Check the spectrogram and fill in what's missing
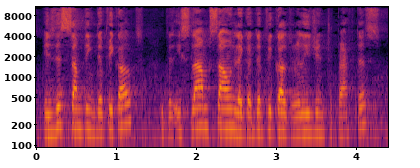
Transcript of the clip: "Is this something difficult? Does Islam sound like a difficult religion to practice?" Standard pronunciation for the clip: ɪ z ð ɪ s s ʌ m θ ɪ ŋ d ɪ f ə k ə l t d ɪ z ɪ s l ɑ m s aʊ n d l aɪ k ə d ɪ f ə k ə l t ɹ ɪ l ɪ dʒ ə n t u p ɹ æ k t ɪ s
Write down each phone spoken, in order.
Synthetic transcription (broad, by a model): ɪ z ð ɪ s s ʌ m t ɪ ŋ d ɪ f ə k ə l t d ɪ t ɪ s l ɑ m s aʊ n d l aɪ k ə d ɪ f ə k ə l t ɹ ɪ l ɪ dʒ ə n t u p ɹ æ k t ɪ s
